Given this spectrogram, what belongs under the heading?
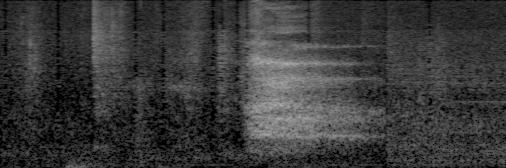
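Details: Adult woman (mum) snoring while asleep at home: a single loud, rough snorting snore on an in-breath, with quieter breathing before and after; snoring.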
